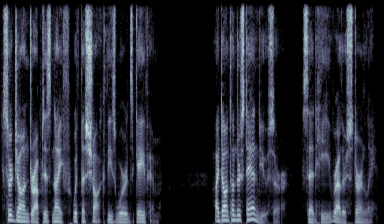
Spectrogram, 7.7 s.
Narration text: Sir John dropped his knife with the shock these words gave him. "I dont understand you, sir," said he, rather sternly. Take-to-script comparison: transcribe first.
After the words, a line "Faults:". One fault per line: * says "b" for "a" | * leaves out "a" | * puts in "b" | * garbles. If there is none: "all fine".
Sir John dropped his knife with the shock these words gave him. "I dont understand you, sir," said he, rather sternly.
Faults:
all fine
